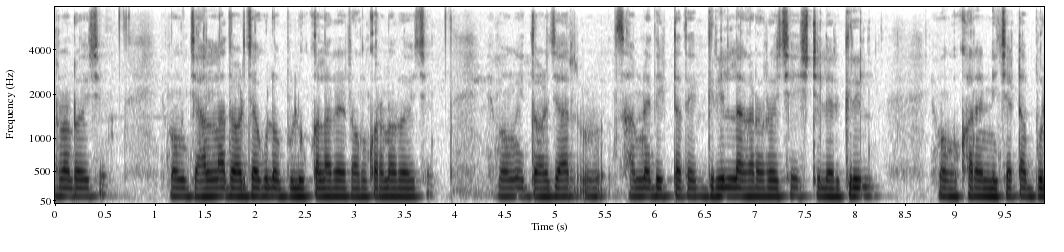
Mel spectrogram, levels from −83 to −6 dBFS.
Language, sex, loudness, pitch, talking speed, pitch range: Bengali, male, -17 LUFS, 125 Hz, 165 wpm, 120-125 Hz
